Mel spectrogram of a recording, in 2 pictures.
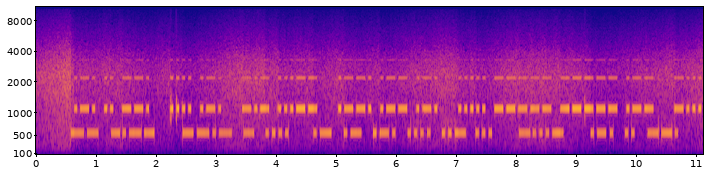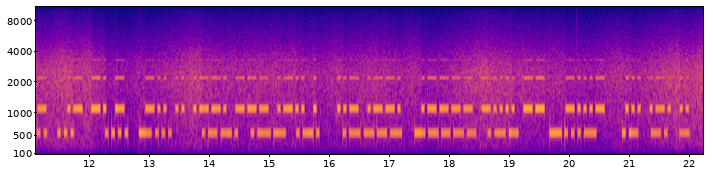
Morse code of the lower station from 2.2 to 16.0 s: QTH AARHUS <BT> RIG IS HB PWR

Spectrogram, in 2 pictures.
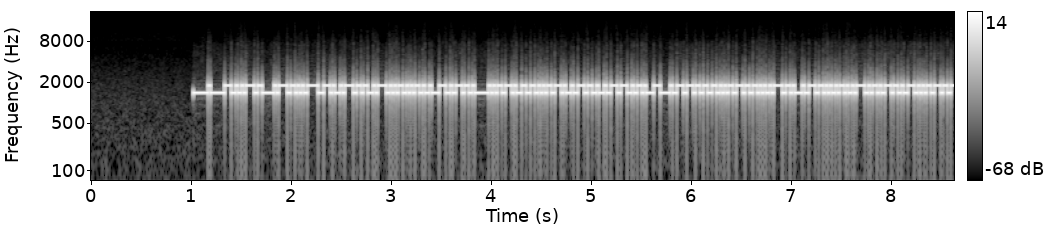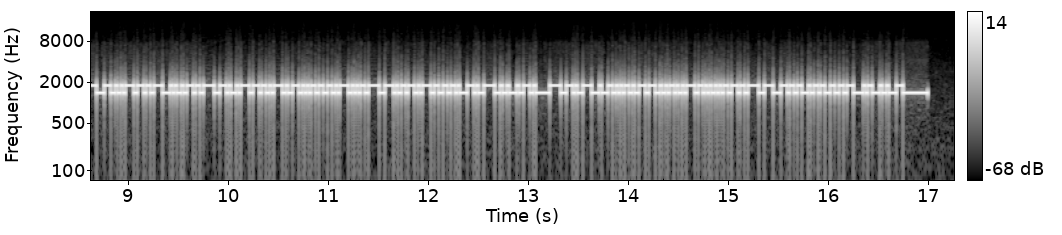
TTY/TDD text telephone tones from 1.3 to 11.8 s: NEVERTHELESS, SHISHAPANGMA IS REGARDED AS ONE OF THE EASIEST

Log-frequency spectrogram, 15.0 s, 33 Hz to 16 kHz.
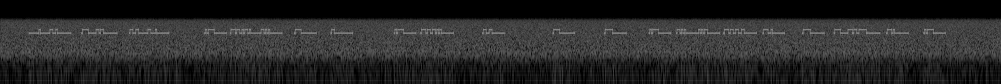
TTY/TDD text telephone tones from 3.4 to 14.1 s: DROVE RIOTERS INTO THE

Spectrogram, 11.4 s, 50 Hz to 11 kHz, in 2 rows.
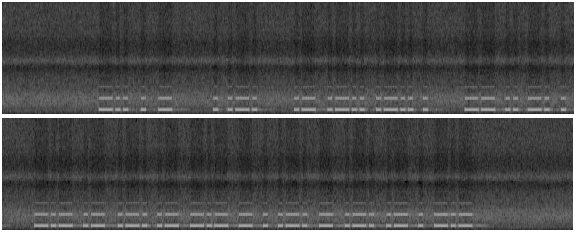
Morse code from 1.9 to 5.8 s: ER ALLE MINE

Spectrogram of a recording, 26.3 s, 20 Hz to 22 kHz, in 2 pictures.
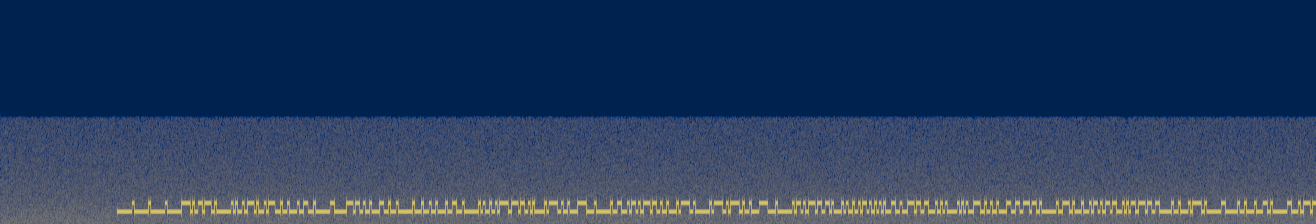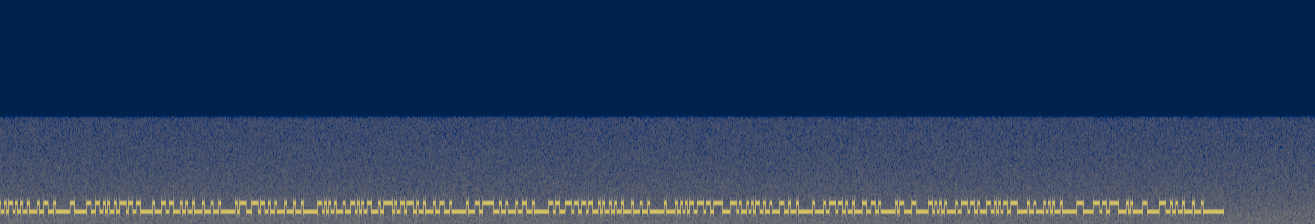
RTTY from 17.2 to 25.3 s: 2UT2L LF1KS OHS0K 8BVRK USM6M OXVN1

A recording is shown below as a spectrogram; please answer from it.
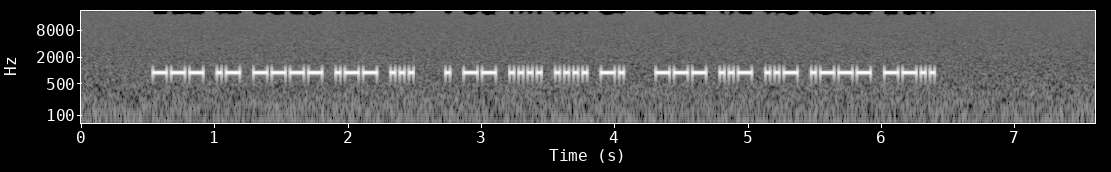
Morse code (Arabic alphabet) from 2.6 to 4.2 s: ءمححن

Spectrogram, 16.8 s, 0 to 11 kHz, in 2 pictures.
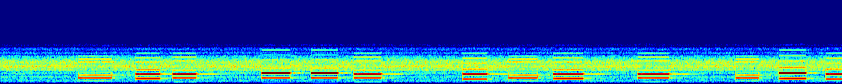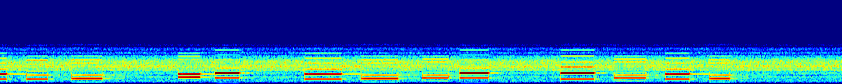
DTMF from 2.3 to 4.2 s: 998

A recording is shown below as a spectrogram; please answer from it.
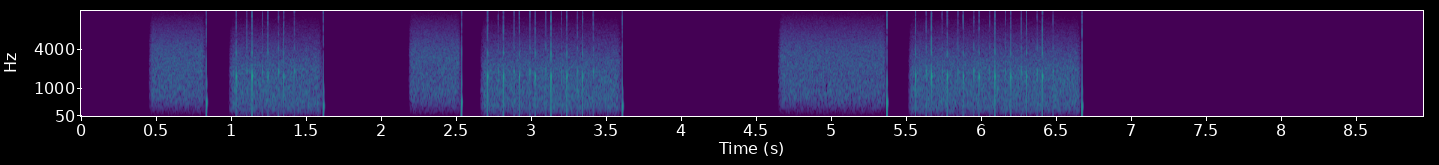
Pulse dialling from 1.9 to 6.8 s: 7 9

